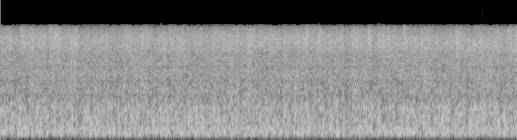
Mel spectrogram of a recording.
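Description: Freight train of open steel wagons rolling past close by: a steady, loud clatter of wheels and wagon bodies on the rails.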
